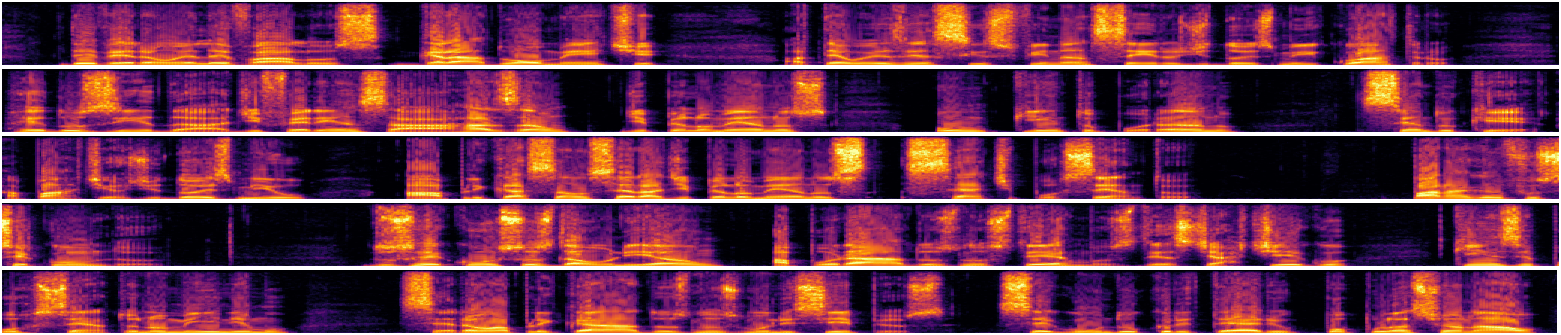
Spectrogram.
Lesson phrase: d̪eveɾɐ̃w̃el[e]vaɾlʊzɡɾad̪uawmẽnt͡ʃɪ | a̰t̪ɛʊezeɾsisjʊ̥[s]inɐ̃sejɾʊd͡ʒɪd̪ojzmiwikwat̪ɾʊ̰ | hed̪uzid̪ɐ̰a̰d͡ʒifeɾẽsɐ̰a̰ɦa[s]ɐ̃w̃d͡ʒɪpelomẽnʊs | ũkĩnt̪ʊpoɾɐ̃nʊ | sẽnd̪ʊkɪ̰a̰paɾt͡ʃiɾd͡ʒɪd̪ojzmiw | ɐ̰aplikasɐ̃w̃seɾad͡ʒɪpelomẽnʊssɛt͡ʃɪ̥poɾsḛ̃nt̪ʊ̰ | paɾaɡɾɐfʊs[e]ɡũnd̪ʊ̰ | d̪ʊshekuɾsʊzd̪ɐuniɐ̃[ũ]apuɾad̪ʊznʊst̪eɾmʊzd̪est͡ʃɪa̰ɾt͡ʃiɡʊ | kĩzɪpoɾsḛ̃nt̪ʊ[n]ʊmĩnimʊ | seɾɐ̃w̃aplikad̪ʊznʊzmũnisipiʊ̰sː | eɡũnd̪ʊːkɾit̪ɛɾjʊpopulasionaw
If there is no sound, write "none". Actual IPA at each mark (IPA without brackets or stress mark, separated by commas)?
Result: e, f, z, e, w̃, n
